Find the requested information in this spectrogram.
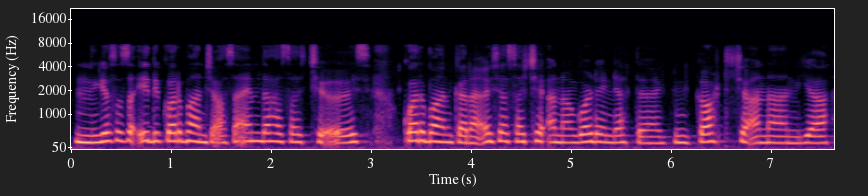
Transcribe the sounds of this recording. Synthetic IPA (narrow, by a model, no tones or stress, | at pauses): jɔsɐsaʔid̪ikɔɾbaːnt͡ʃʰiasãɐmd̪ɐɦɐsɐt͡ʃʰiəsʲ | kɔɾbaːnkɐɾãːəsʲɐsɐt͡ʃʰiʔɐnãːɡɔɽɐnjɐt̪kɐʈʰt͡ʃʰiɐnaːnja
